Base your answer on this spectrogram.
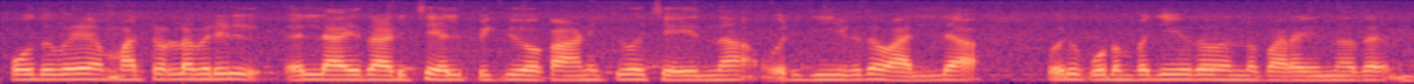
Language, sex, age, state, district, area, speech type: Malayalam, female, 45-60, Kerala, Alappuzha, rural, spontaneous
